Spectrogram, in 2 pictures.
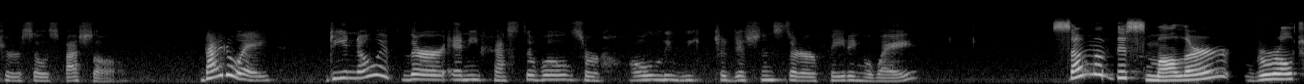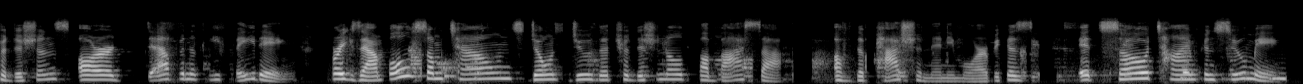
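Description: It's a speech clip with an echo leak: a copy of the voice trails about 306 ms behind, at about 20 dB down from 11.0 to 11.45 s, about 30 dB down at 15.06 to 15.16 s, then a stronger one around 10 dB down from 17.11 s to the end, likely a far-end speakerphone whose echo canceller let some loudspeaker pickup through. There's also background gated by the echo canceller, with the room sound ducking by up to about 40 dB while it clamps the mic. It happens in patches between 11.11 and 16.32 s (about 2 s in total) and between 18.02 and 21.15 s (about 1 s), plus brief dips at 22.26 to 23.59 s, 24.55 to 24.7 s and 25.93 to 26.06 s.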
